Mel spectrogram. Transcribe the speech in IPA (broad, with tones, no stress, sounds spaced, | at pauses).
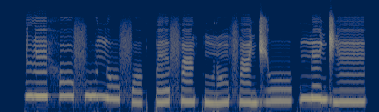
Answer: l ɛ̃˦ h ɔ˦ f u˦ n o˧ f ɔ˨ k͡p ɛ˨˦ f ã˧ k ũ˨ ɾ ɔ̃˧ f ã˧ d͡ʒ o˦ | n ɛ̃˦ d͡ʒ ɛ̃˧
